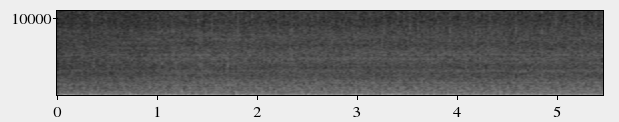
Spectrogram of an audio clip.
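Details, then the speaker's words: Engine fully warmed up, temperature gauge normal: deep, steady, even idle with no ticking; the tick heard when cold, suspected lifter, is gone. Normal warm idle. "okay yeah it's uh hot and it sounds better than when it's cold there's a little tick tick tick tick tick I think it's one of the lifters acting up a little [Music] bit but it sounds sounds good now"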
